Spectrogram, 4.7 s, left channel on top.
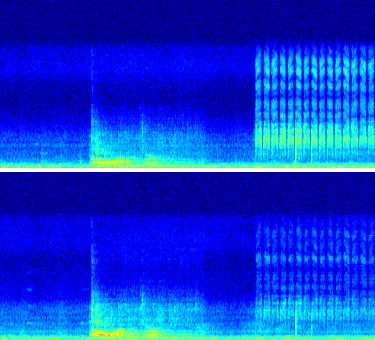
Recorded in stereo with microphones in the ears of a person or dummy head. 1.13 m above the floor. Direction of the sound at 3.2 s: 40° left (ahead or behind).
